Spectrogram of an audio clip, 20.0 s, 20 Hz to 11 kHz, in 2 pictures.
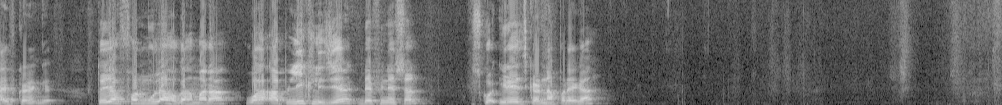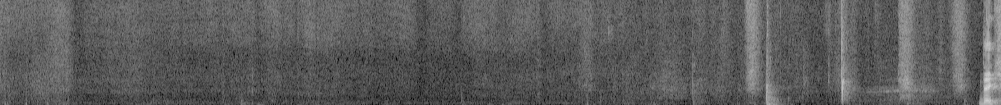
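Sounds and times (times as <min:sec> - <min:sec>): duster rubbing whiteboard: 0:08.9 - 0:18.0.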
